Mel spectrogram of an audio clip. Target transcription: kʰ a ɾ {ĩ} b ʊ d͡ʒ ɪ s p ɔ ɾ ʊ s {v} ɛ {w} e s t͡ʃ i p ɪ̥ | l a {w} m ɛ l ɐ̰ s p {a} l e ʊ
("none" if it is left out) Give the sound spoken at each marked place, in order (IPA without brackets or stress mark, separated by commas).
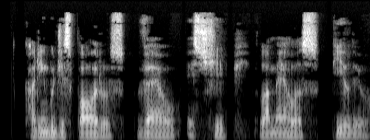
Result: ĩ, v, w, none, i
